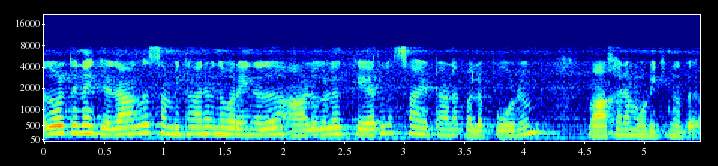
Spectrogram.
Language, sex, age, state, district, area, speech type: Malayalam, female, 30-45, Kerala, Kottayam, rural, spontaneous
